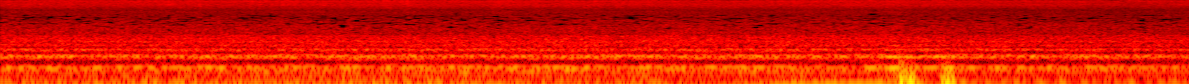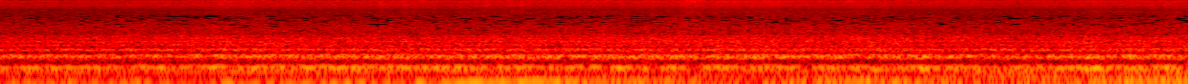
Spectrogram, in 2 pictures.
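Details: Honeybees swarm over a big blue pollen feeder, eating bee pollen. Their massed wingbeats form a constant, even drone. A couple of short thumps sound about four and a half seconds in.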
